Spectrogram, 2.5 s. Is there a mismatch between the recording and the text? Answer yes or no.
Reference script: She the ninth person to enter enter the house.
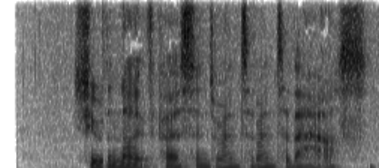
no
